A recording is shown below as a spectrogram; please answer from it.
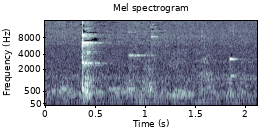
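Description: One sharp clink of tableware, glass or crockery, about half a second in, ringing briefly. A fainter tick follows near the end.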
